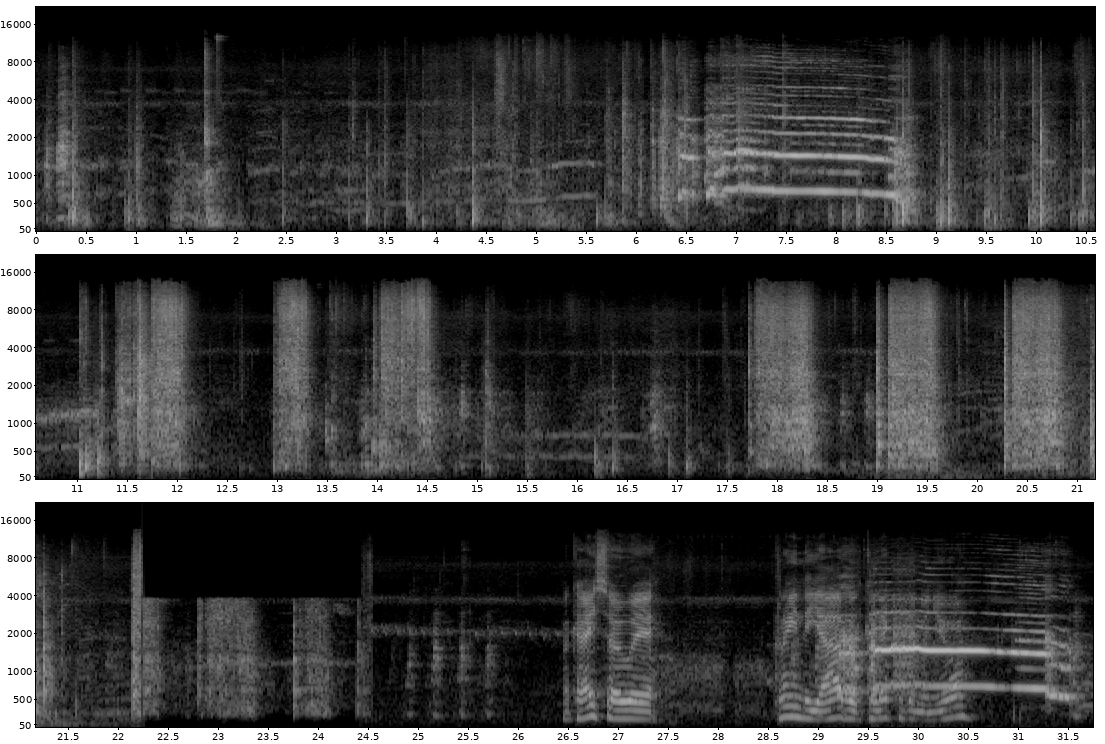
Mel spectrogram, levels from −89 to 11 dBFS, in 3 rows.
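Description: At 22.22 s the sound turns dull and boxy. Everything above 3.8 kHz is gone. A brief gap of about 20 ms comes right at the change. The level drops a few decibels, and a faint new background noise sits well below the sound. This is likely an input switched to a poorer device, a narrower-band microphone or headset path taking over. At 24.43 s the full bandwidth returns and the sound clears again.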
